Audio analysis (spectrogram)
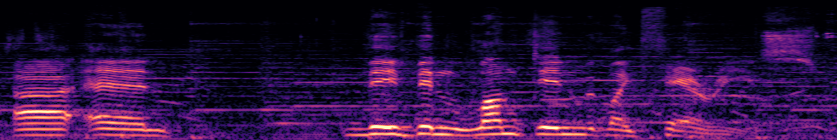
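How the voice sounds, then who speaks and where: A woman live-streaming a game with casual, halting commentary. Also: low voice, expressive. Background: game music.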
